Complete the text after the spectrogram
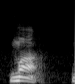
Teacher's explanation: माँ का जो उच्चारण स्थान है वह नासिका से होता है। माँ, माँ जब हम बोलते हैं तो हल्की सी नाक से आवाज आती है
